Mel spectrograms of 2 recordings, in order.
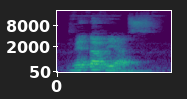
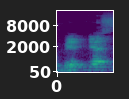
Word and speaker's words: वेदव्यास: वेदव्यास, देखते होंगे जो तत्सम जिस शब्दों का उच्चारण करते हैं वो वेद व्यास नहीं करते हैं, वेदव्यास। क्योंकि ये संयुक्त हो गया, इसलिए इसके पहले वाले वर्ण पर जोर दिया जाता है, वेदव्यास, फलस्वरूप।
